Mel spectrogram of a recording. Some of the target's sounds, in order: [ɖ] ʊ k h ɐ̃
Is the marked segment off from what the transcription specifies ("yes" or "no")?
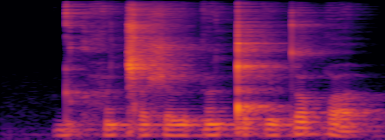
no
